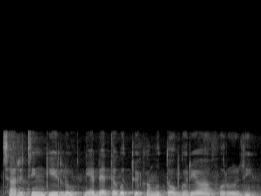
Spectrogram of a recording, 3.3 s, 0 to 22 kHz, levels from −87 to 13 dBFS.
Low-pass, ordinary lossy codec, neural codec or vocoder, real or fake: 7.2 kHz; none; none; real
